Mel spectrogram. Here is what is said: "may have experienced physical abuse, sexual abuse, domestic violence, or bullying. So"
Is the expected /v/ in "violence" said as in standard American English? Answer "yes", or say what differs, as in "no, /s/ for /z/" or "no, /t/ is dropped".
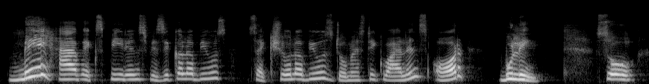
yes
